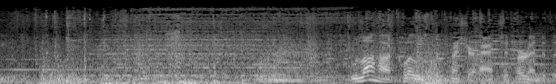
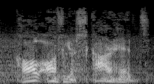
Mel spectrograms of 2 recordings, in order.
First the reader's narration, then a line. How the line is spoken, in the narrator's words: the Barabel rasped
